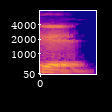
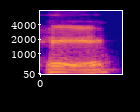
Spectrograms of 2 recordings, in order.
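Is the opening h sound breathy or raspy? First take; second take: raspy; breathy. First: The h is a harsh, raspy throat sound. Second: The h is a soft breath without friction. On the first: The speaker calls it wrong. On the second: The speaker calls it right.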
